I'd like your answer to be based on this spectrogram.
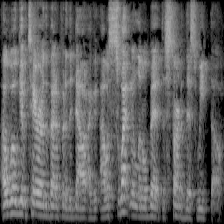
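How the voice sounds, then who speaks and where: A man's voice: mid-range voice, quick pace, fairly bright tone. Male sports podcaster, stuffed-up sniffly nose, cocky and sweary banter, recorded roomy and off-mic. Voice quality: congested, blocked-nose sniffly voice. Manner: boastful, sweary. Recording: echoey room, distant from mic.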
